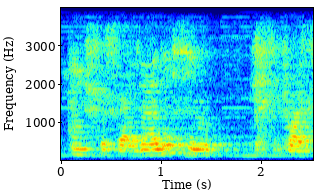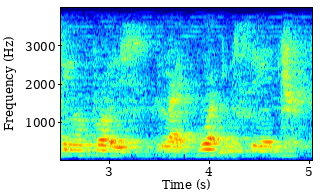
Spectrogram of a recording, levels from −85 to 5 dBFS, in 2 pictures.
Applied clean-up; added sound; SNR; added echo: none; none; none; reverberation time 0.9 s.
